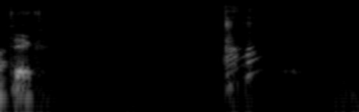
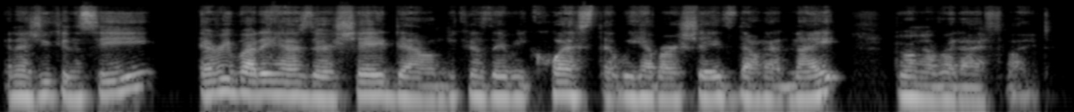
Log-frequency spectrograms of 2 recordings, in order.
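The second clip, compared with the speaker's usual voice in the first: calm restraint; 6 semitones lower than usual. Retold or imitated. To the seatmate over the shade, low calm restraint. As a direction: talk her down with patience. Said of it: "I said".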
